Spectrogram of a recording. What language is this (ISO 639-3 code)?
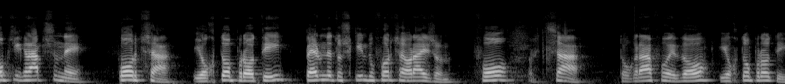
ell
